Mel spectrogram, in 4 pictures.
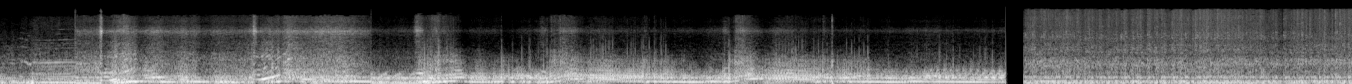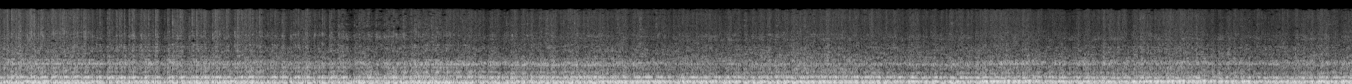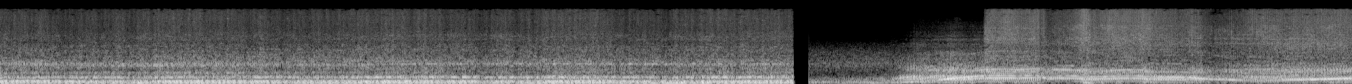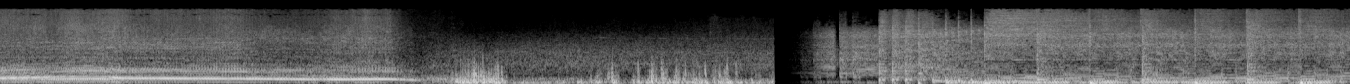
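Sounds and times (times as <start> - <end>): engine revving: 0.7 - 35.0, 35.8 - 44.9, 48.6 - 54.0
engine running steadily: 8.2 - 35.0, 49.6 - 54.0.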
